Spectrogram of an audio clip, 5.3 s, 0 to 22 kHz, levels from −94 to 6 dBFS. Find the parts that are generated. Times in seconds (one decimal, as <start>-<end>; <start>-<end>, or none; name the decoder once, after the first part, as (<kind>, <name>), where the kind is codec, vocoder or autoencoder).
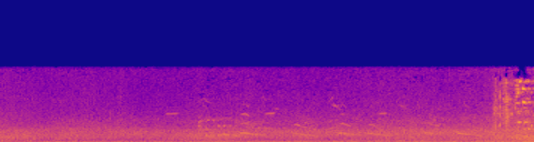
none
